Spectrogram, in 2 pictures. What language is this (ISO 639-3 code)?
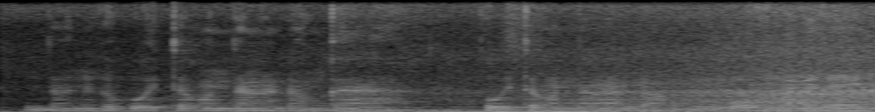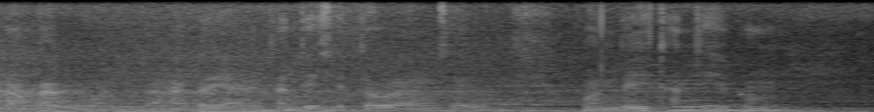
ori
